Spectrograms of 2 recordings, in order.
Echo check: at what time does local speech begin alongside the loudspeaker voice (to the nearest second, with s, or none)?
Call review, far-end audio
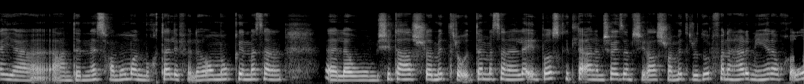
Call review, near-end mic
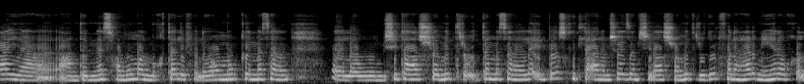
none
